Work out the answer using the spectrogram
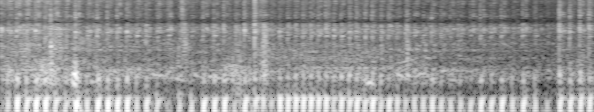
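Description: Vintage trials motorcycle engine running at low revs with an even, rapid beat as it is ridden slowly up a slope.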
